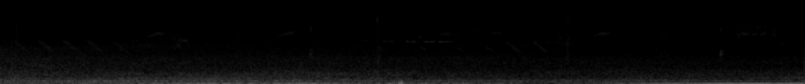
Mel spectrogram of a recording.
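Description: Backyard songbirds chirping and singing: a quick run of repeated down-slurred notes about a second in, then scattered chirps and calls, over a steady low rumble.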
